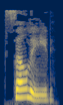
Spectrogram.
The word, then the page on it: sullied: British English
